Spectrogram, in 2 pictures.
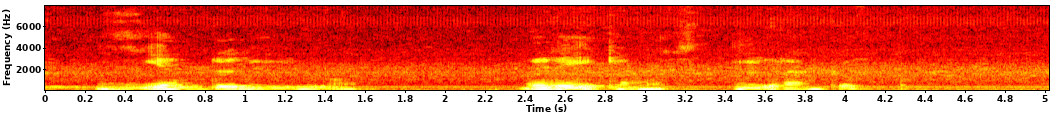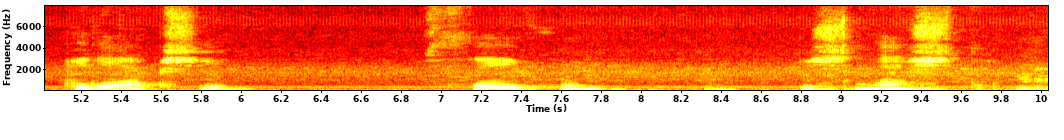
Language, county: Lithuanian, Marijampolė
